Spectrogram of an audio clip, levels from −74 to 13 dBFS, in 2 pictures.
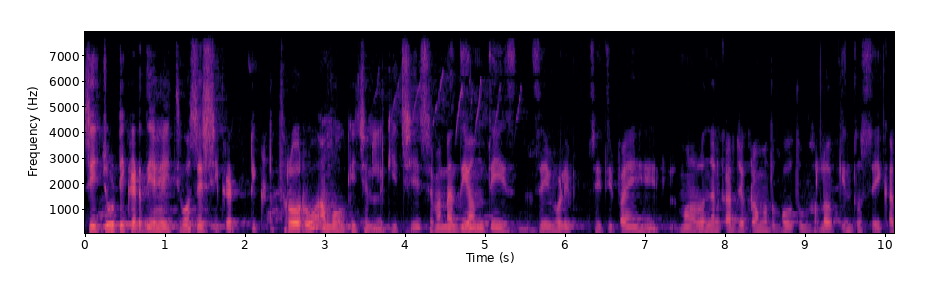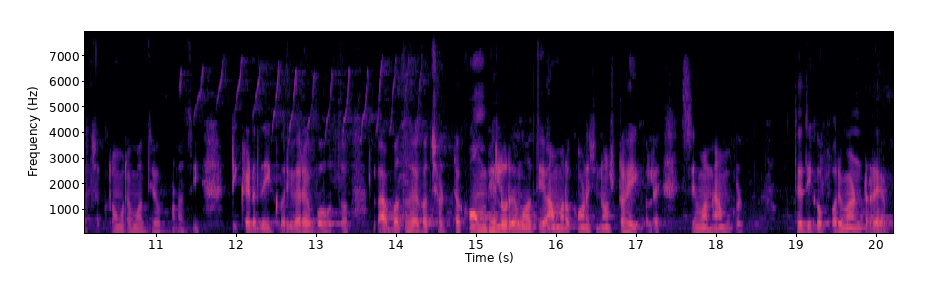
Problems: none marked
